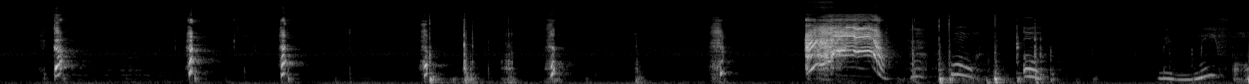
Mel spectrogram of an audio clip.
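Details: Repeated short, sharp hiccups at irregular intervals from a child, then a loud burst of noise and her voice; hiccups.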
